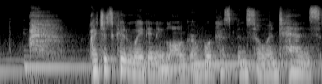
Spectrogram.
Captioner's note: sighing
